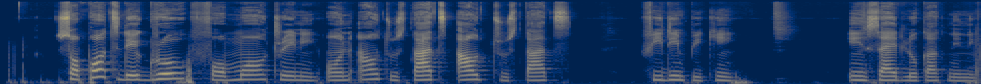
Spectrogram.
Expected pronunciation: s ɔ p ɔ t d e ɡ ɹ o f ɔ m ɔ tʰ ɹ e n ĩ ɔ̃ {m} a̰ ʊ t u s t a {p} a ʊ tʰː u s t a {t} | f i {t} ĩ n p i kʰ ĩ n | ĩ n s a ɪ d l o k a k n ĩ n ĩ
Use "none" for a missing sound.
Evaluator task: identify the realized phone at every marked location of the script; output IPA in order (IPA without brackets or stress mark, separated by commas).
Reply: n, t, t, d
